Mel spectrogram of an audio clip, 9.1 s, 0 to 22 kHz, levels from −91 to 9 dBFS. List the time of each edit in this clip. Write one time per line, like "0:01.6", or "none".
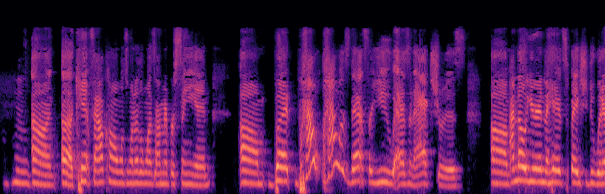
0:07.6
